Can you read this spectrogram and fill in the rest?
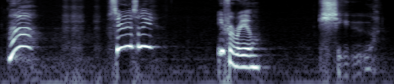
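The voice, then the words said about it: Sassy black woman voice impression. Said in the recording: “my sassy black woman impression ... it was really good”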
